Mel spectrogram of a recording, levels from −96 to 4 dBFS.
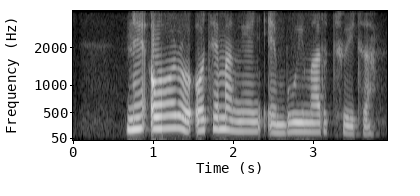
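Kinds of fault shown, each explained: Microphone overload: Between 0.98 and 1.09 s the loudest peaks get their tops flattened, adding a harsh crackle. The input was likely set too hot, pushing peaks about 4 dB past the converter's ceiling, so a small share of samples got squared off.
Microphone volume stepped down: Right after that crackle, at 1.11 s, the whole level drops by about 5 dB in one step, background included, then again by about 2 dB at 2.13 s, just before "e mbui". That's likely the call software turning down the input gain.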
